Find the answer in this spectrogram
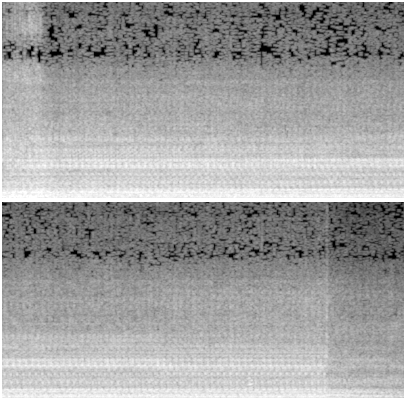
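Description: Diesel generator set's engine running steadily just after starting, a loud, even engine hum. It drops a little in level near the end.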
